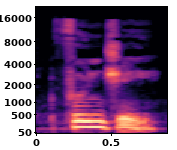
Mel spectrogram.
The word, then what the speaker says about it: fungi: Fungi, pronounced fungi, is a humble yet essential cornmeal-based side, closely related to polenta, but steamed and stirred to a firm, elastic texture.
